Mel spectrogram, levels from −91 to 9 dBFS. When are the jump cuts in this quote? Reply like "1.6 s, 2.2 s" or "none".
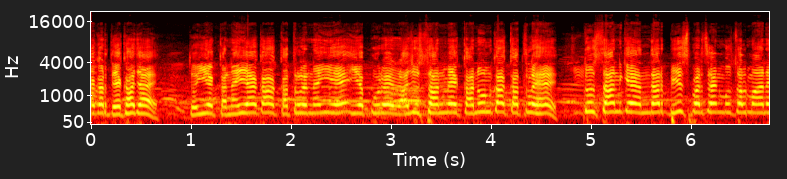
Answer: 4.9 s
